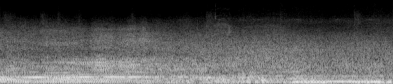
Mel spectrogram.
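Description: Steady traffic noise from a busy main road outside a BMW workshop job, a continuous low rumble of passing cars and engines holding level throughout with no voices.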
